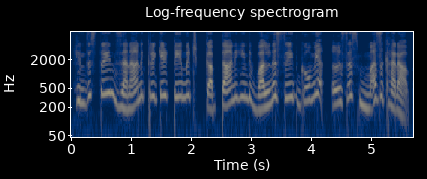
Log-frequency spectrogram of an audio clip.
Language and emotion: Kashmiri, disgusted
